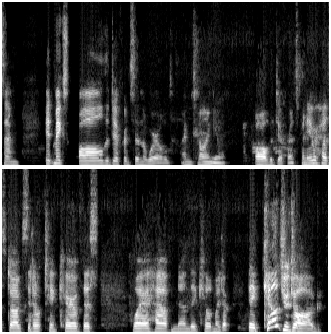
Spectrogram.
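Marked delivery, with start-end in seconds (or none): none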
